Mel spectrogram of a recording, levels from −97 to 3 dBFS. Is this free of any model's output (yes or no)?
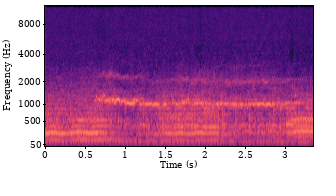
no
